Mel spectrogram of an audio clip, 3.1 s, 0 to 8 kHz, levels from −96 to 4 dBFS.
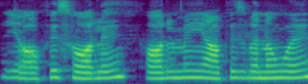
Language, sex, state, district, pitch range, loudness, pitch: Hindi, female, Maharashtra, Chandrapur, 210-240 Hz, -18 LUFS, 230 Hz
